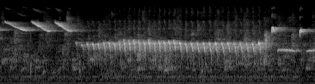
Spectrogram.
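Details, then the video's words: Belgian canary singing in 2016, song meant to encourage chicks in breeding season: three quick descending whistled notes, then a long even buzzy trill lasting nearly two seconds, closing with a few high clipped notes. "Canario belga cantando (MELHOR CANTO) para encartar filhotes"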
